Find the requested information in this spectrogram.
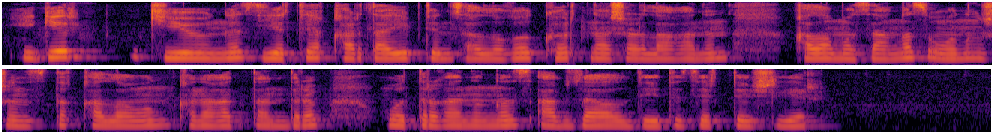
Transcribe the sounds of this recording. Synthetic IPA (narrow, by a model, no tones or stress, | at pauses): je̞ɡʲe̞ɾ | kʲʰijewɪŋɪzje̞ɾt̪e̞qʰɑɾt̪ɑjəp̚d̪e̞nsɑwlˠəʁəkʲʰʏɾt̪nɑʃɑɾlˠɑʁɑnəɴqʰɑlˠɑmɑsɑɴəzwo̞nəɴʒənəst̪əqʰːɑlˠɑwəɴqʰɑnɑʁɑt̪ːɑnd̪əɾəp̚wo̞t̪əɾʁɑnəɴəzɑbzɑlˠd̪e̞jd̪ɪze̞ɾt̪ːe̞wʃɪle̞ɾ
